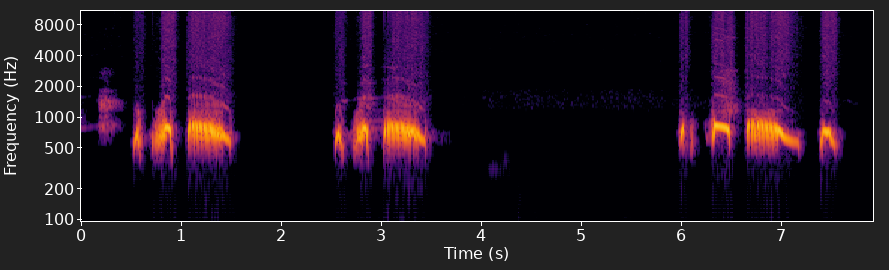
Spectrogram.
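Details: Spotted dove kept as a decoy bird for luring wild doves, cooing in three separate phrases about three seconds apart; each phrase has short clipped notes leading into a longer, mellow, slightly falling coo. Quiet background, no other sounds.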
